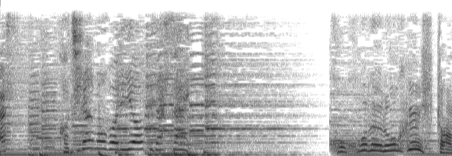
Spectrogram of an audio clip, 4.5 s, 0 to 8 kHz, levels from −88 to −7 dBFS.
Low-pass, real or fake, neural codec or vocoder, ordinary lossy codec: 7.2 kHz; real; none; none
